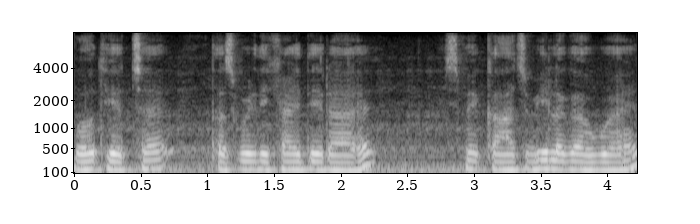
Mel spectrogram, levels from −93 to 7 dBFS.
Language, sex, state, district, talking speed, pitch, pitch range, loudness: Hindi, male, Chhattisgarh, Bastar, 140 wpm, 130 Hz, 125-135 Hz, -15 LUFS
